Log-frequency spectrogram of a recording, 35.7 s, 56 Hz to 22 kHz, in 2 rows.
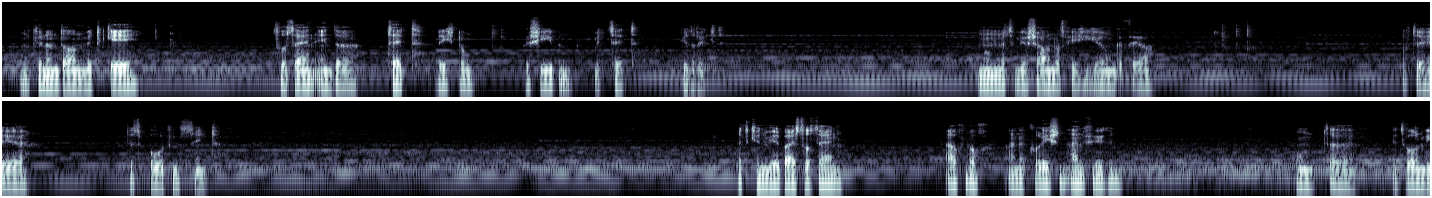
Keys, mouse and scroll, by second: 0.8 g, 11.1-13.8 scroll up 3, 13.8 g, 17.9-19.7 scroll down 5, 19.7-20.7 middle drag, 21.0-21.6 scroll down 3, 21.6 middle click, 32.0 click, 33.1-34.4 scroll down 1, 34.4 click.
